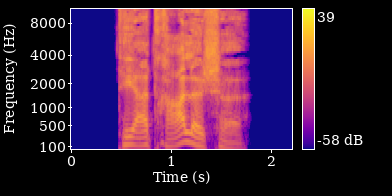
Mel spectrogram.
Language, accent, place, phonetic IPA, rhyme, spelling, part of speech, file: German, Germany, Berlin, [teaˈtʁaːlɪʃə], -aːlɪʃə, theatralische, adjective, De-theatralische.ogg
- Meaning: inflection of theatralisch: 1. strong/mixed nominative/accusative feminine singular 2. strong nominative/accusative plural 3. weak nominative all-gender singular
